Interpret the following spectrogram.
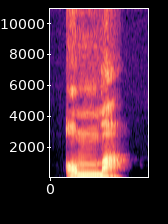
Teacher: In Korean, when you call out, the pitch often rises sharply and then holds a little. If the pitch is flat, 엄마 can sound like you are just saying the word mom. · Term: calling intonation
